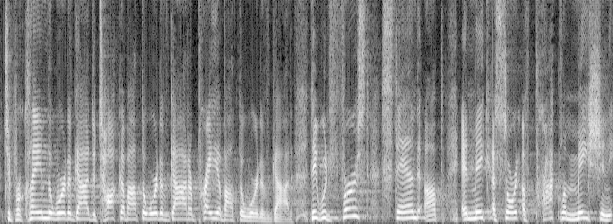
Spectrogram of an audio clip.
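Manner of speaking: usual speaking voice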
